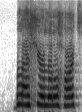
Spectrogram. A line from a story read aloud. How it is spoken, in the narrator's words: he cried, falling to his knees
